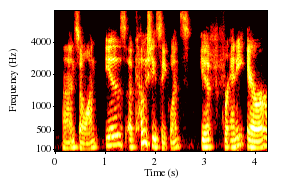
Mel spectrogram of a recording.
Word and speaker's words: Cauchy: today is that of a koshi sequence because she was a french mathematician that's why we pronounce his name that way so a sequence of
